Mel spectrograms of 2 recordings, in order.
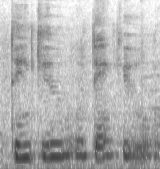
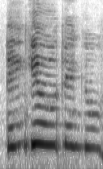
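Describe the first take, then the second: First: "Thank you" murmured quietly, half asleep; faint sleepy thank-yous; soft groggy thanks. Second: Noisy thanks. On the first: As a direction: whisper your thanks drowsily. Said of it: "ako daw, thank you lang ng thank you". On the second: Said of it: "Pero maingay". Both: Retold or imitated.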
